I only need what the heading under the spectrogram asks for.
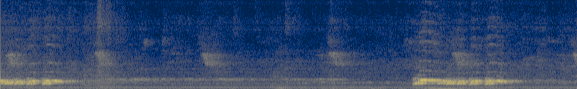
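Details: Zebra dove singing strongly with its deep 'kung' voice, said to be best at calling rivals. Two rich, bubbling coo phrases three seconds apart, linked by a soft sustained tone.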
